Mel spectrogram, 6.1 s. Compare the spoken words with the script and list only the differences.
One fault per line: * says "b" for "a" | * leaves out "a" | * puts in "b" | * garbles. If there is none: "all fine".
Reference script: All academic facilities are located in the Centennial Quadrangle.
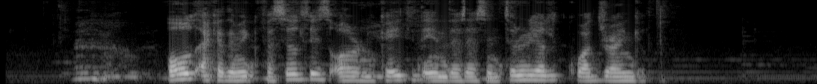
* puts in "the"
